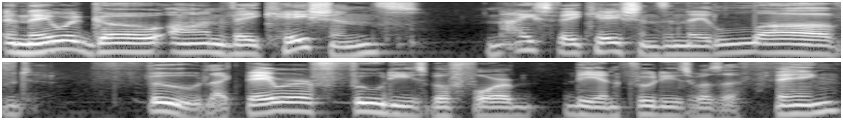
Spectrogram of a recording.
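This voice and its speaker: Here is a man with a plain, everyday voice at a medium pitch. He speaks fairly slowly with ordinary pitch variation. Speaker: podcast host. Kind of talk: casual chat.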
